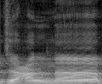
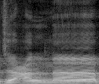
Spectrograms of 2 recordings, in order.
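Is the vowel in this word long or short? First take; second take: long; long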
